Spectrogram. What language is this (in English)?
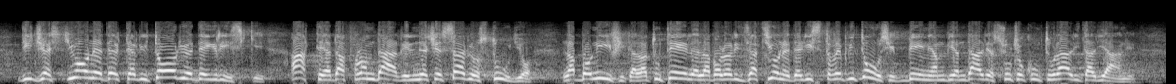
Italian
